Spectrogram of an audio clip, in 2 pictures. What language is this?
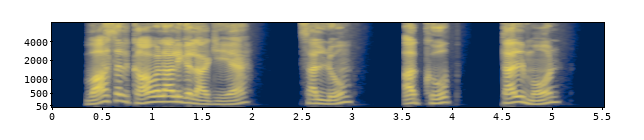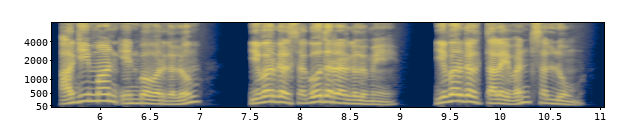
Tamil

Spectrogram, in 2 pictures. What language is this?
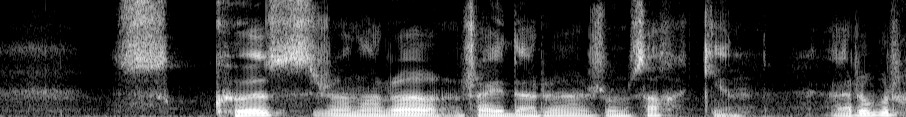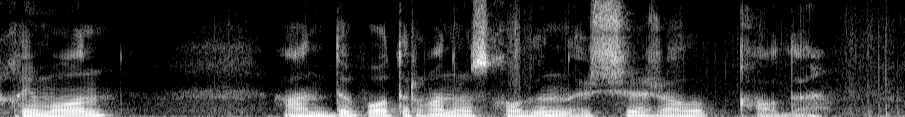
Kazakh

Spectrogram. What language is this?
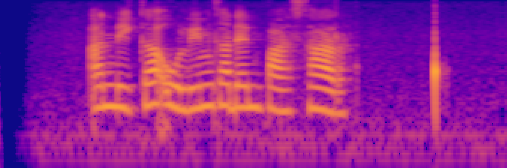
Sundanese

